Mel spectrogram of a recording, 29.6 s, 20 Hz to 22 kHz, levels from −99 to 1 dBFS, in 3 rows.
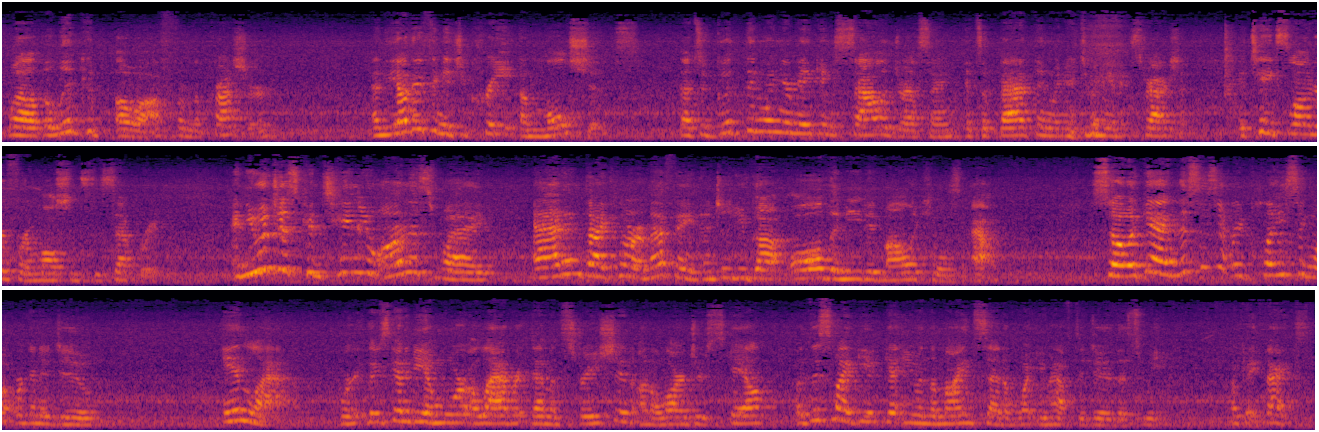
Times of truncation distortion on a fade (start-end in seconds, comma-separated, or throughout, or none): none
